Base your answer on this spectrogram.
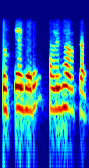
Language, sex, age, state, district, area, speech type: Odia, female, 45-60, Odisha, Sundergarh, rural, conversation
